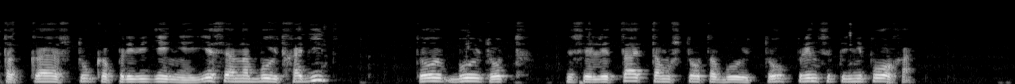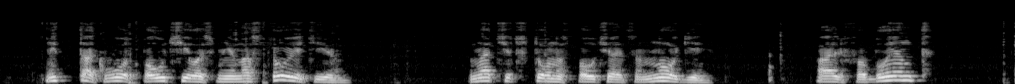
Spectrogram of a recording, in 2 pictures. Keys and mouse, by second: 0.2-3.2 middle drag, 5.9-8.4 middle drag, 9.5-10.7 middle drag, 11.7 shift+middle click, 13.0 middle click, 14.2 click.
